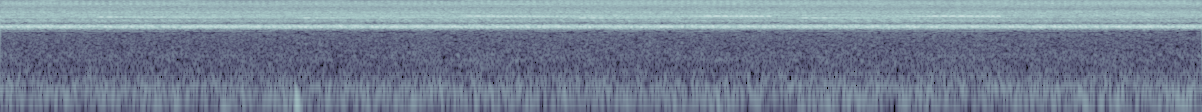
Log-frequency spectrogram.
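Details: Meditation soundscape of singing grass insects, an unbroken high-pitched ringing chorus with a bright steady tone and airy shimmer above, a few brief thin whistled notes drifting over it, and one soft low thump near the start.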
